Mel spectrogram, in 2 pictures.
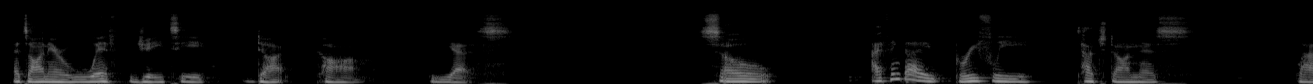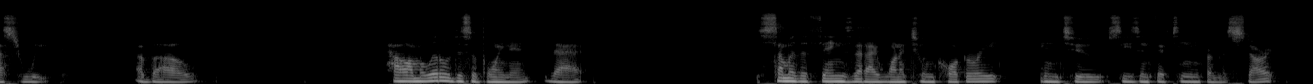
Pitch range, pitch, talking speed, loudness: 115-130 Hz, 120 Hz, 85 wpm, -39 LUFS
